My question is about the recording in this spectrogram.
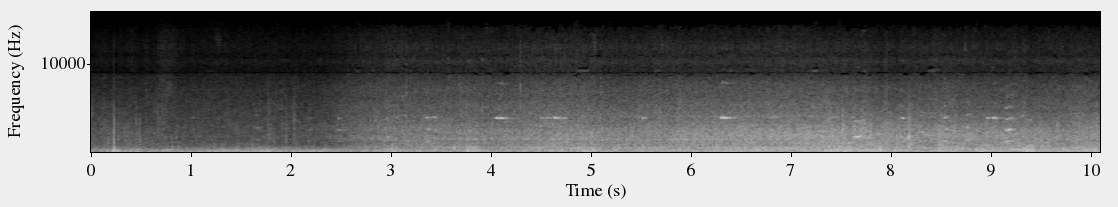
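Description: Iveco Daily 4x4 truck's diesel engine running low as it crawls along a rough dirt track, then from about two and a half seconds a louder, rough rolling noise of the tyres on dirt and stones, heard from beside the front wheel.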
